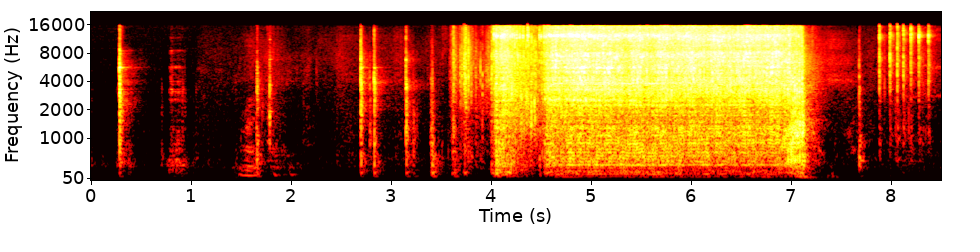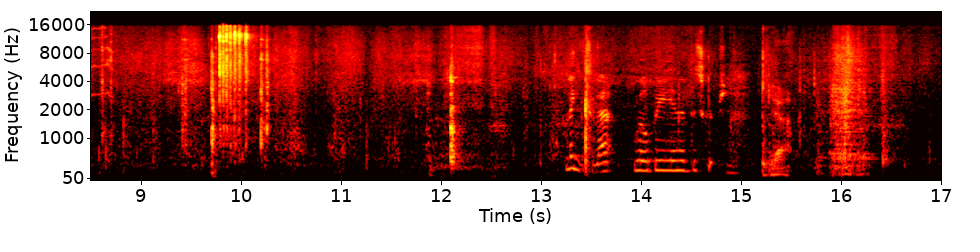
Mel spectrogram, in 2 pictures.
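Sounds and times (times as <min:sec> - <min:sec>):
power tool driving nut: 0:04.0 - 0:07.3.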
